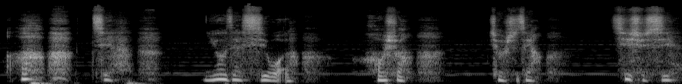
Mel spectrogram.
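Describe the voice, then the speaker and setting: A woman voicing an eager younger brother, speaking in a breathy, hushed half-whisper. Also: slow, soft background music, exaggerated voice. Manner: low murmuring, half-whispered.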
